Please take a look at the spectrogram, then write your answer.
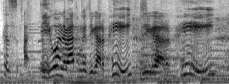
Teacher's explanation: In American English, when a T sound is surrounded by two vowel sounds, the T sound becomes a soft D.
